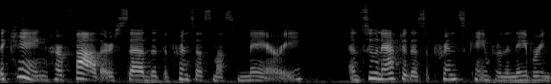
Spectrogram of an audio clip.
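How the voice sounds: Someone reads in a natural voice. The reading sounds natural the whole way through.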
